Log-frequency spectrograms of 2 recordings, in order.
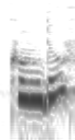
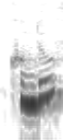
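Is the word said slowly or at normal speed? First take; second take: slowly; normal speed. First: It is said a little slowly. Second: It is said at a more normal speed. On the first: "at a little bit slow speed" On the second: "now at a little bit more natural speed"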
